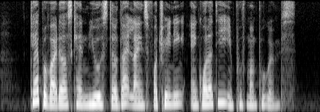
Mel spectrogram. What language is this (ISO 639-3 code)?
eng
